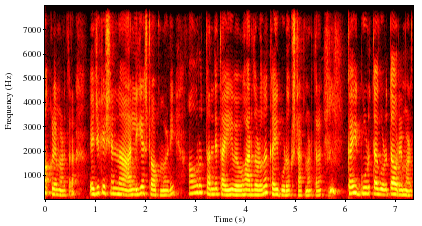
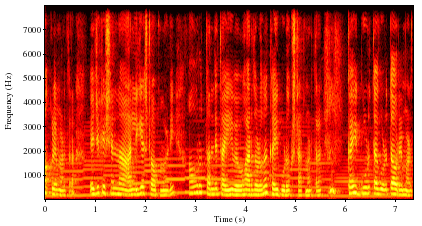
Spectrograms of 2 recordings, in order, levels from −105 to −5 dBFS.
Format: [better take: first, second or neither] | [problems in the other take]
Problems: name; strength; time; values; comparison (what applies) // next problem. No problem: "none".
first | background sound (Wind instrument, woodwind instrument); 14 dB below the speech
